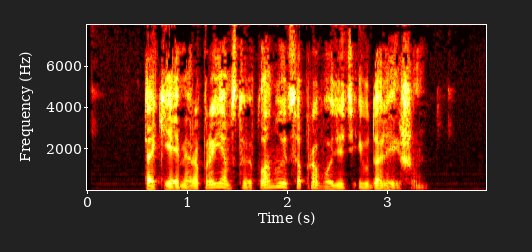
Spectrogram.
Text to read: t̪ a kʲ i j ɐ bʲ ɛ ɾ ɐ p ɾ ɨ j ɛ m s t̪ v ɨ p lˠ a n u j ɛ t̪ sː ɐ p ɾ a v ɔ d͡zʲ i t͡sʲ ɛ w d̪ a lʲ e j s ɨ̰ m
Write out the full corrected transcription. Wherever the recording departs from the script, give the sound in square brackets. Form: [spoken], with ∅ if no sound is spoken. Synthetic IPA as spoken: t̪ a kʲ i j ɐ [mʲ] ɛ ɾ ɐ p ɾ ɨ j ɛ m s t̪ v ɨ p lˠ a n u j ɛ t̪ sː ɐ p ɾ a v ɔ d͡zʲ i t͡sʲ [i] w d̪ a lʲ e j [ʂ] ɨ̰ m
